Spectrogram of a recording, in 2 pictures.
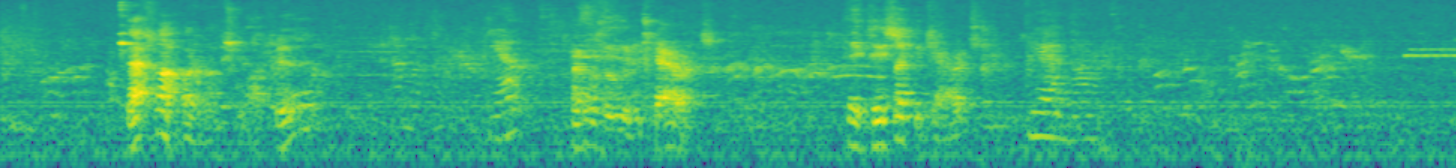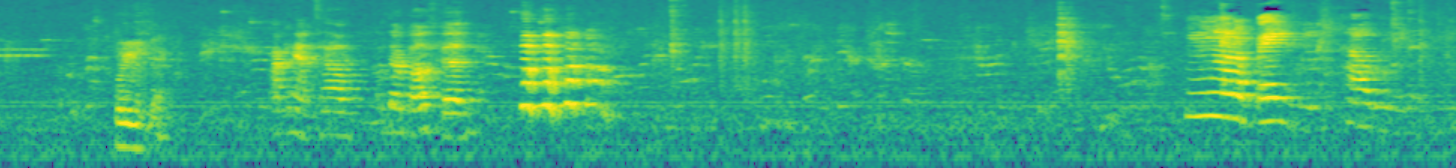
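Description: A woman talks casually nearby.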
